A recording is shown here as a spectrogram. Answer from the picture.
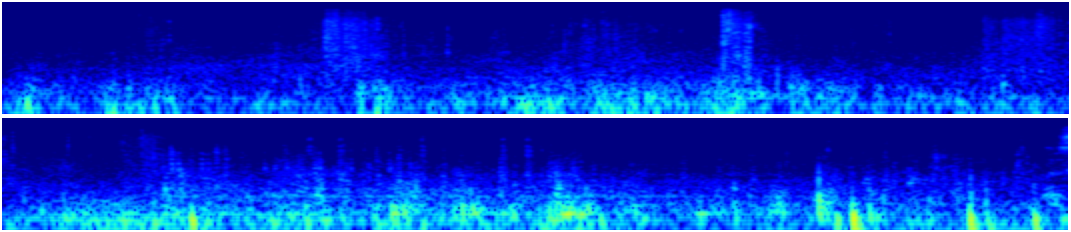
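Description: Footsteps crunching over dry tilled soil clods and corn stalk residue, with irregular rustling and a few sharper crackles.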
